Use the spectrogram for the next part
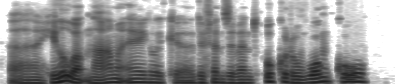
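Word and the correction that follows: Okoronkwo: Die naam heb ik waarschijnlijk verkeerd uitgesproken, dus ik ga dat niet nog eens proberen. Okoronko, ja, inderdaad. Oko... – Okoronko. – Okoronko.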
